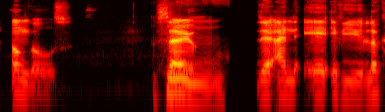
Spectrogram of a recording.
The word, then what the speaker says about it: Angles: If you think of Angles, used to be Engels, but it was actually pronounced Ungles.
